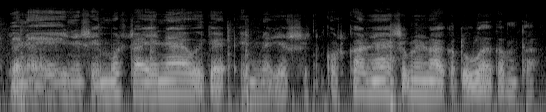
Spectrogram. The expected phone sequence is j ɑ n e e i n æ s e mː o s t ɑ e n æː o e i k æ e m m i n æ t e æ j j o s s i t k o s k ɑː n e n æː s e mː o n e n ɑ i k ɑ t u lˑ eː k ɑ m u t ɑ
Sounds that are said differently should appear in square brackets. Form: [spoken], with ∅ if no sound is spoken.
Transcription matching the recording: j ɑ n e e i n [e] s e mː o s t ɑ e n æː o e i k æ e m m i n æ t [i] æ j j o s s i t k o s k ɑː n e n æː s e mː o n e n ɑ i k ɑ t u lˑ eː k ɑ m u t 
